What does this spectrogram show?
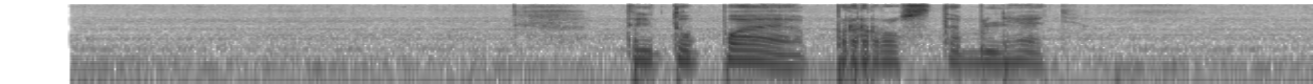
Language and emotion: Russian, angry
